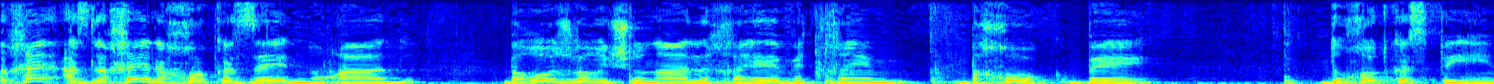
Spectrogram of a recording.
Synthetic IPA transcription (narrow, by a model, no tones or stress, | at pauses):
eazlaχe̞nhaχo̞khaze̞no̞ʔad̪ | baʁo̞ʃvaʁiʃo̞nale̞χaje̞vet̪χe̞mbaχo̞kbe̞ | d̪oχo̞t̪kaspiim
